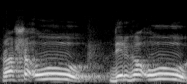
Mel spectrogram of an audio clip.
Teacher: তুমি হ্রস্ব এবং দীর্ঘ বলতে গেলে তোমার ঠোঁটটা গোলাকার হয়ে যাচ্ছে। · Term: ওষ্ঠ বর্ণ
